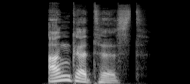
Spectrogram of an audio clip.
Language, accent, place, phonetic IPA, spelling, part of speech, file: German, Germany, Berlin, [ˈaŋkɐtəst], ankertest, verb, De-ankertest.ogg
- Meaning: inflection of ankern: 1. second-person singular preterite 2. second-person singular subjunctive II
